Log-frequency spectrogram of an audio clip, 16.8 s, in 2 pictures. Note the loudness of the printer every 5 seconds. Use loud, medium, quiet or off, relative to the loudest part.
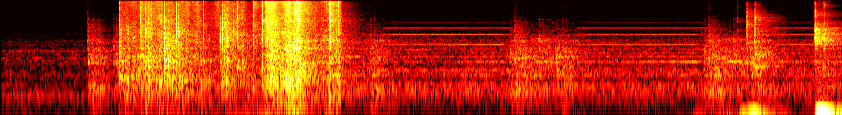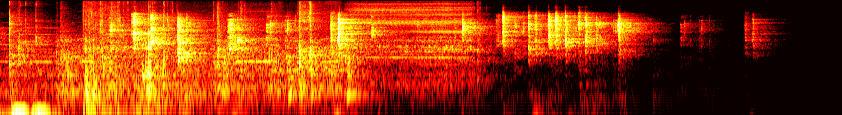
medium, medium, loud, off.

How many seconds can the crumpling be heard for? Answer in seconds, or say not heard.
3 s.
